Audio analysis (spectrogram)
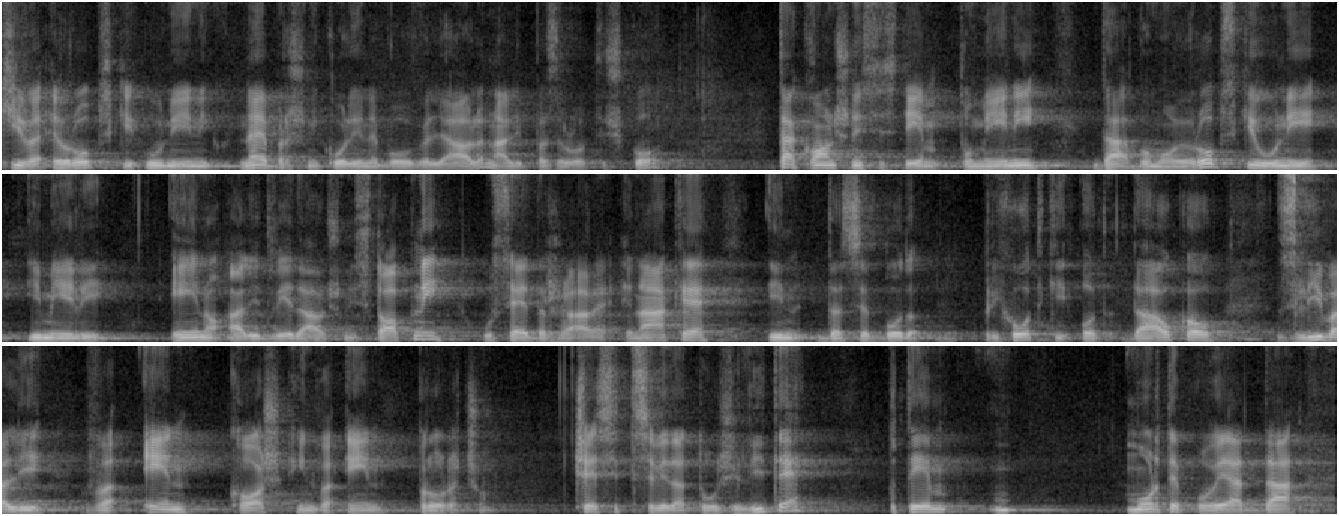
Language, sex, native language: Slovenian, male, Slovenian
